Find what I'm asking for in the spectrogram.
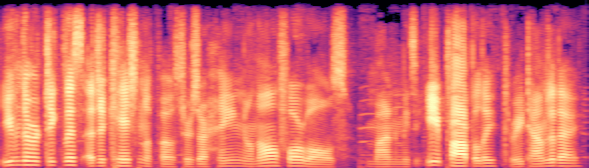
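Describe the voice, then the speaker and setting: A man's voice: mid-range voice, fast, a bit bright, smooth, muffled recording, soft background music. A man hosting a let's play, reading a visual novel aloud and breaking off into jokey exclamations.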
